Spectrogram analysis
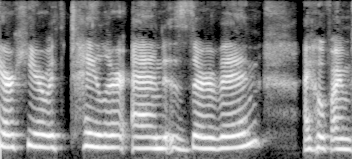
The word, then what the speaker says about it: Zervan: We are here with Taylor and Zervin. I hope I'm saying that right. I've been saying it. I see it written, but I just want to make sure I'm pronouncing that correctly. Yeah, it's Zavon, but it's it's good.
